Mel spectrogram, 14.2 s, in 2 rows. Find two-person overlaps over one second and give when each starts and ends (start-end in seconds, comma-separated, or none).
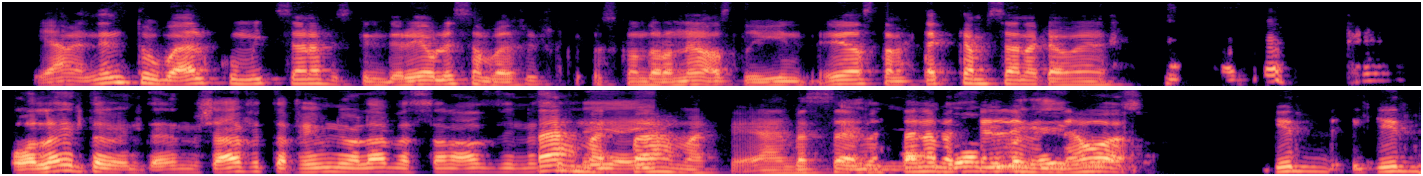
11.3-12.8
